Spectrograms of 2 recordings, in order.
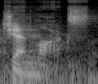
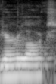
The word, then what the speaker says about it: genlock: carter like genlocks ah so it's pronounced gen locks i always wondered what they were called because i feel like i was pronouncing their names wrong i think i was calling them gerlock's or something yeah it's true that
